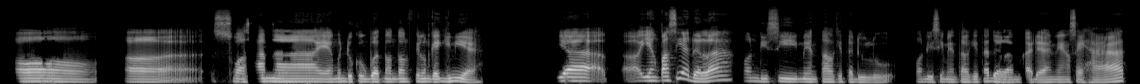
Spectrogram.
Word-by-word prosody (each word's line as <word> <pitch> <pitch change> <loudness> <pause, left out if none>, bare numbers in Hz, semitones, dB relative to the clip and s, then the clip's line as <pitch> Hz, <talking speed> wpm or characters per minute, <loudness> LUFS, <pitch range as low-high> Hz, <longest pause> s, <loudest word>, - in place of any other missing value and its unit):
Oh, 135 -4 +2 0.3
eee, 120 - 0 0.2
suasana 140 +1 -1 0.5
yang 130 0 +2
mendukung 130 -1 -1
buat 130 0 +3
nonton 130 0 0
film 135 -2 0
kayak 130 +1 +3
gini 150 +2 +2
ya? 105 - -3 0.8
Iya, 170 +1 +5 0.5
eee, - - -7
yang 175 - -2
pasti 185 +10 +2
adalah 195 - +2
kondisi 135 -3 -2
mental 125 -1 -2
kita 120 -1 -7
dulu. 105 -2 -6 0.2
Kondisi 120 0 -5
mental 120 0 -3
kita 120 +3 -3
dalam 115 -4 -2
keadaan 110 +1 -2
yang 115 +1 -4
sehat. 115 +7 0
130 Hz, 140 wpm, -23 LUFS, 115-140 Hz, 0.8 s, Iya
